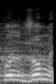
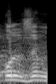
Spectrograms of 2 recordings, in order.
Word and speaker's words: قلزم: پر بات ہو گئی، اور یہ قلزم ہے، قلزم یا قلزم نہیں ہے۔ نقات بھی ٹھیک ہے،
